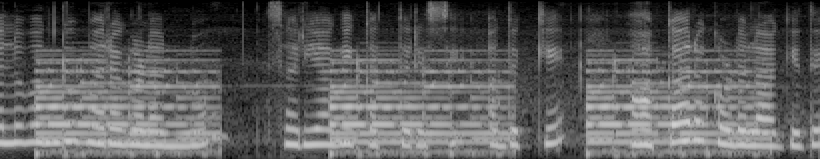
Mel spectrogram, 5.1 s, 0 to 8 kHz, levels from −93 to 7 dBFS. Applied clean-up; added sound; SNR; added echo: none; Electric guitar; 1 dB; none.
